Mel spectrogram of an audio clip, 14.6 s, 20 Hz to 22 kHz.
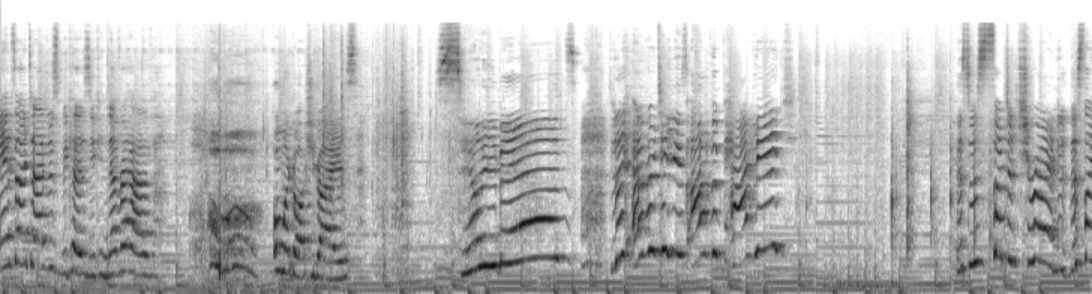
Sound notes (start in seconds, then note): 2.1 gasps; 10.5 upbeat music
